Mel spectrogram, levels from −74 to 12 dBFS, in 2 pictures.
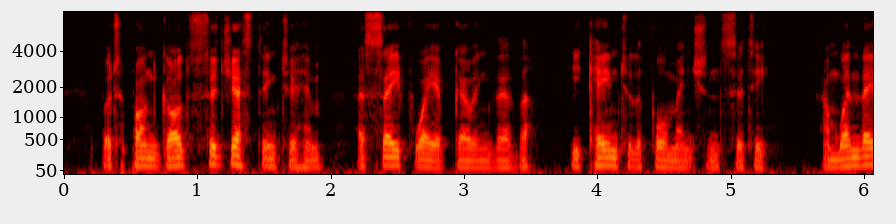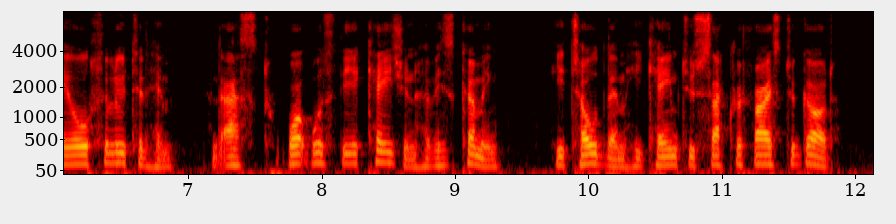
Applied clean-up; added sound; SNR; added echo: none; none; none; none.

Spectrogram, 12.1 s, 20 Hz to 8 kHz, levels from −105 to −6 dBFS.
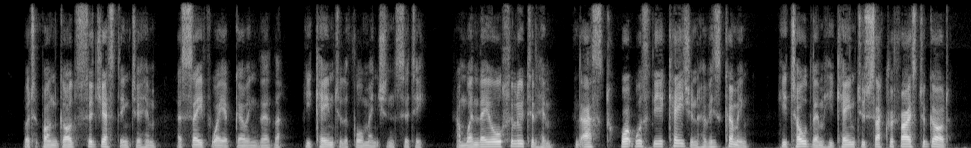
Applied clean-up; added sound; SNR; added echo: neural mask model DeepFilterNet 3.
